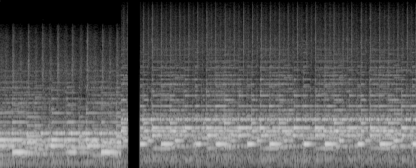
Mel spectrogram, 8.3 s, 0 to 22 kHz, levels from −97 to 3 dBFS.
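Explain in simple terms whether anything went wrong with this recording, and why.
From 2.42 seconds to the end, part of the audio was most likely played back on the wrong clock, a fault called a section at the wrong speed. It runs 1.64 times faster than it was recorded. Because speed and pitch are tied together, the sound jumps at that moment to become both hurried and higher, by about ten semitones, and stays that way until the clip finishes.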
